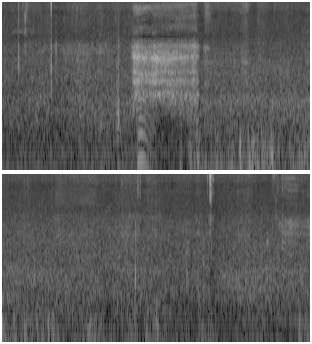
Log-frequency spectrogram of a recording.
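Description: Steady hiss of wind and rain on the camera microphone, with a brief louder noisy burst about a second and a half in.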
